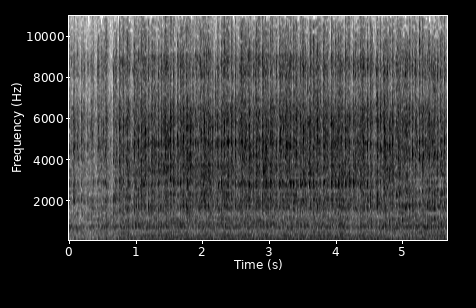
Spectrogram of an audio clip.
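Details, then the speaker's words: Corvette with a custom cam, just started, not yet warmed up: lumpy, choppy V8 idle with steady loping rhythm, race-car sound, no surging; idling fine. "sounds like a race car so it sounds like the cars idling fine it's not surging we're gonna let her warm up a little bit see if anything changes"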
